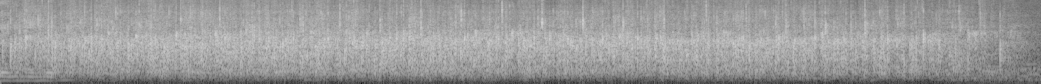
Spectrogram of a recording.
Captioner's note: applause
